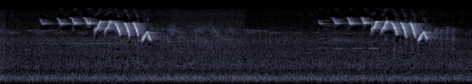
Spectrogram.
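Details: Yellow Warbler song, given twice, heard as "sweet, sweet, sweet, I'm so sweet": a quick series of bright, high sweet notes speeding into a slurred, descending finish, each phrase about one and a half seconds.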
